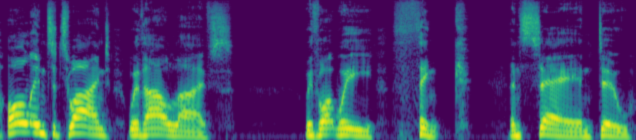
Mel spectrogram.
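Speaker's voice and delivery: grave, building theatrical speech; dramatic monologue. Acted.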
